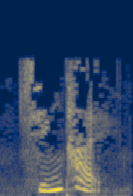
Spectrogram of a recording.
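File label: "形态", Mandarin Chinese; chinese-flashcards; hsk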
